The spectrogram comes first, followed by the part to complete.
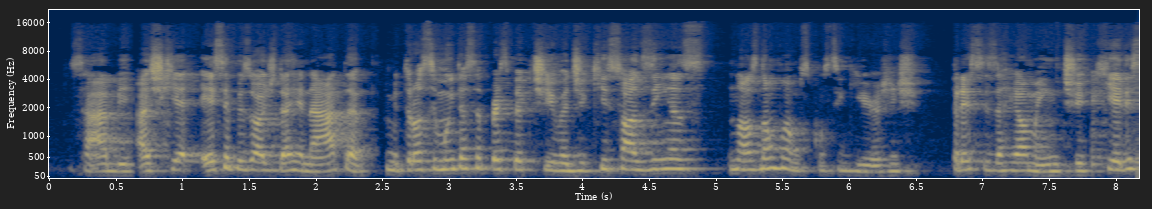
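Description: With a normal speaking voice, a woman talks at a moderate pace, her medium pitch carrying fairly even intonation. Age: 20s. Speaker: podcast host, journalist. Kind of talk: casual chat.

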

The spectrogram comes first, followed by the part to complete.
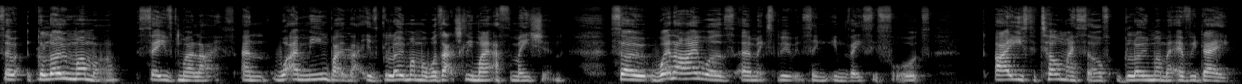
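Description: Speaking with a London accent, a woman keeps a medium pitch, fairly even intonation and a moderate pace. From London, England. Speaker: maternal health advocate. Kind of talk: casual interview.

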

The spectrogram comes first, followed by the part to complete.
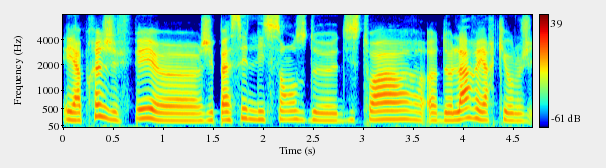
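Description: Over a quiet background, a woman speaks at a very slow pace in a bright, sharp tone. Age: 20s. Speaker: content moderation professional in video games. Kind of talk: interview.

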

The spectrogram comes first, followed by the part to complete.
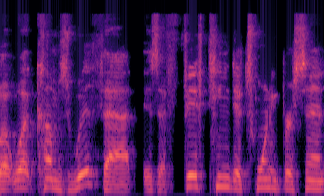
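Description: In an American accent, a man with an ordinary speaking voice talks at a moderate pace with lively intonation over a quiet background. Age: 50s. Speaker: presidential candidate. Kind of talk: interview.

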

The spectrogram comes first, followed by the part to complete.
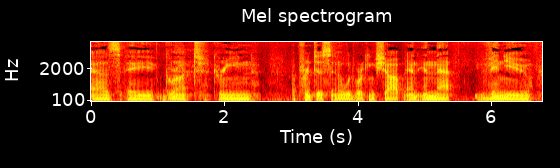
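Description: A man's very deep, low voice delivers every line in a flat monotone. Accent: American. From Texas. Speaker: guitar builder. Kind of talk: casual chat.

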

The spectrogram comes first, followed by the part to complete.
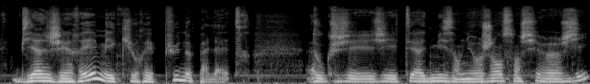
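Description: There is noticeable background noise. Through it, a woman talks with a very deep, low pitch. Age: 60s. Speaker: public prosecutor. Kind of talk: interview conversation.

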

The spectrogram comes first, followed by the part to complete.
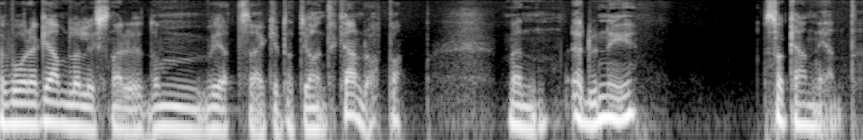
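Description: A somewhat breathy man speaks with long, frequent pauses in a dry, close sound with no echo. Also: medium pitch for a man, ordinary pitch variation, moderate pace. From born in Serbia, moved to Sweden around age four. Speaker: podcast co-host. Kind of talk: casual chat. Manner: animated.

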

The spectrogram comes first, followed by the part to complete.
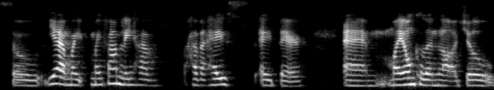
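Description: This woman has a bright, sharp tone, a medium pitch and fairly even intonation, with an Irish accent. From Ireland. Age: 20s. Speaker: novelist. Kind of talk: casual chat. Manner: hesitant, with frequent fillers.

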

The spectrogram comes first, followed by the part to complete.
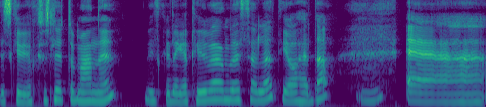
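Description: Here is a woman with a plain, everyday voice at medium pitch, speaking at a moderate pace with fairly even intonation. The recording is very clean with a silent background. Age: 30s. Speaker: podcast co-host, virtual assistant student. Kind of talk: casual chat.

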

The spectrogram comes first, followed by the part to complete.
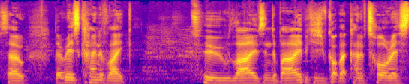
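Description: A man with a British accent talks at a moderate pace, with a bright, sharp tone and a fairly low pitch. His intonation is monotone and flat. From England. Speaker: founder of an events agency. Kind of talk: interview conversation. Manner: halting, with frequent repetitions.

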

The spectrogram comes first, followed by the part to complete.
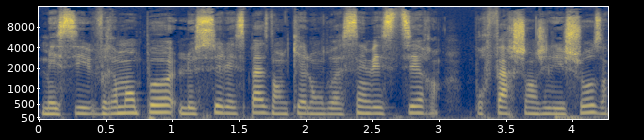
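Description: A woman talks in a monotone, flat intonation at a medium pitch and moderate pace. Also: very clean recording, silent background. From Canada. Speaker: climate campaigner. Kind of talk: radio interview.

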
